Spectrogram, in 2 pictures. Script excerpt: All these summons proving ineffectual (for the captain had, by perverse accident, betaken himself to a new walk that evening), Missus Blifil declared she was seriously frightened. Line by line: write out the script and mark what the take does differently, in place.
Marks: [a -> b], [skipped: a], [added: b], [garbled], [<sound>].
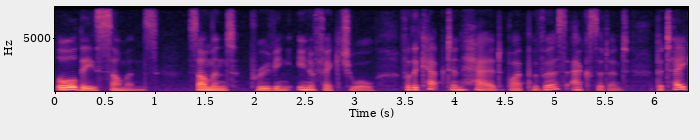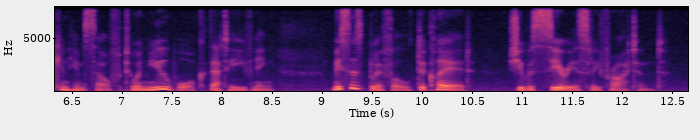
All these summons [added: summons] proving ineffectual (for the captain had, by perverse accident, betaken himself to a new walk that evening), Missus Blifil declared she was seriously frightened.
